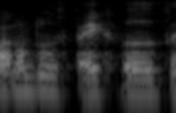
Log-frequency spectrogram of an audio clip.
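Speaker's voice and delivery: normal talking voice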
